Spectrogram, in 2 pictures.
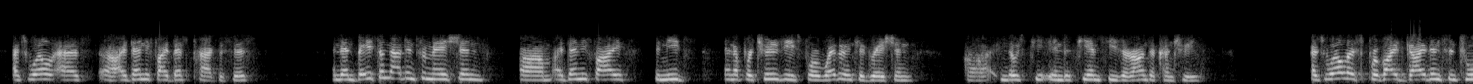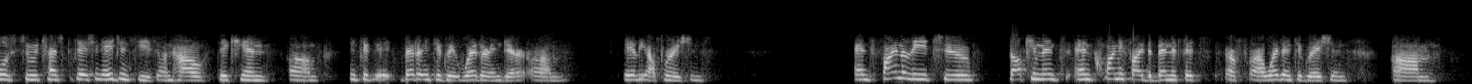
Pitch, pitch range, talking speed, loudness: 215 Hz, 200-230 Hz, 140 wpm, -18 LUFS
